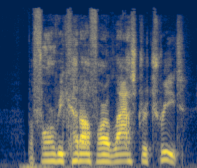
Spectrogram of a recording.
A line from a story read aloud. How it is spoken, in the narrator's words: hissed Taurus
